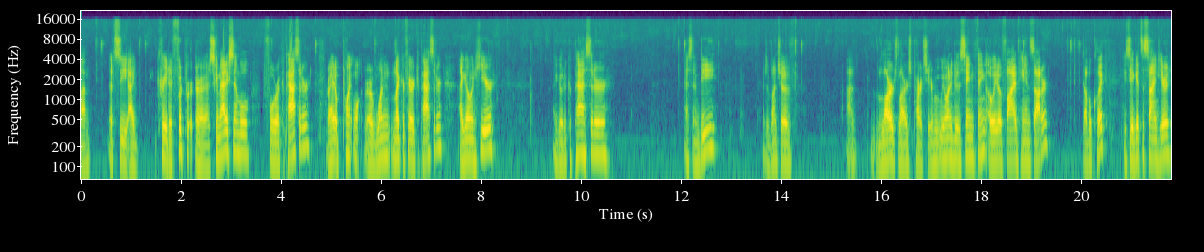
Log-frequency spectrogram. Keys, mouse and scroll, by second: 7.1 scroll down 1, 7.5-7.9 scroll up 1, 13.1-13.6 scroll up 1, 13.6 scroll down 1, 14.7 scroll up 1, 15.3-15.6 scroll down 1, 19.7 scroll down 1, 19.7 double click.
